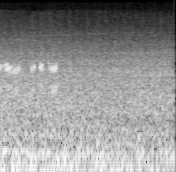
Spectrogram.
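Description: Croaking frogs in the TruckersMP trucking game, a quick cluster of faint chirpy calls in the first moment, then only a steady low engine-like rumble.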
